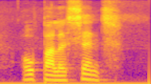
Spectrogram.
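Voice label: "opalescent", Dutch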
